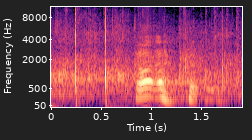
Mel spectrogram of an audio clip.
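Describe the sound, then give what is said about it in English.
Two sharp, separate hand claps, then a brief rising-and-falling cheering shout from a voice, cheering on a runner to finish a race. Thin and sparse rather than a full crowd's applause. “Come on, let's cheer for him.”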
